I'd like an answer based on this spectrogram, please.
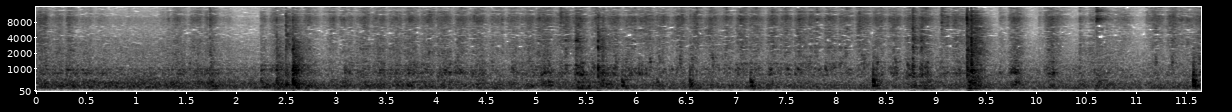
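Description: A small brush scrubbing the solder side of a TV power-supply circuit board: steady rough rubbing with a few sharp taps. It is cleaning away solder debris after soldering, so that loose bits cannot bridge joints and cause a short.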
